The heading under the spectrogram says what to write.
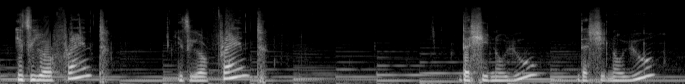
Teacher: Rising intonation, the pitch of the voice rises at the end of the sentence.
